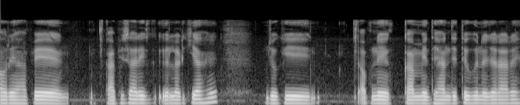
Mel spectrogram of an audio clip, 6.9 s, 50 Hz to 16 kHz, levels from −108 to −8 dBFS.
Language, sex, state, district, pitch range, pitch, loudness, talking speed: Hindi, male, Chhattisgarh, Bilaspur, 120-130 Hz, 125 Hz, -27 LUFS, 165 wpm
